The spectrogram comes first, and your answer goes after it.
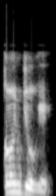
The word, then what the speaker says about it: cónyuge: en cuanto al cónyuge es cónyuge así como se es escribe es como se pronuncia cónyuge Okay gracias y también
